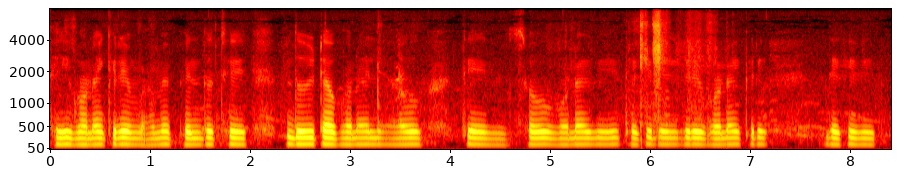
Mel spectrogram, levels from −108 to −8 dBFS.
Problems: none marked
